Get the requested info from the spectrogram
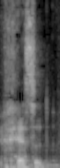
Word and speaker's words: chesed: So we pick up in, and let me say this too, that word steadfast love is the Hebrew word chesed. You kind of got a little phlegm in the back of your throat there to say it right, chesed.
